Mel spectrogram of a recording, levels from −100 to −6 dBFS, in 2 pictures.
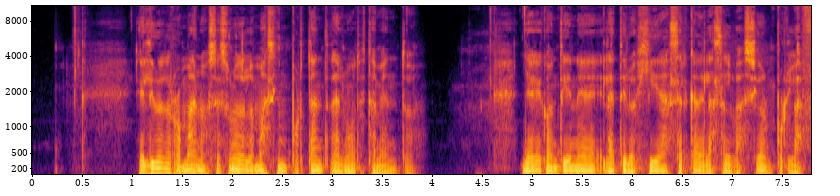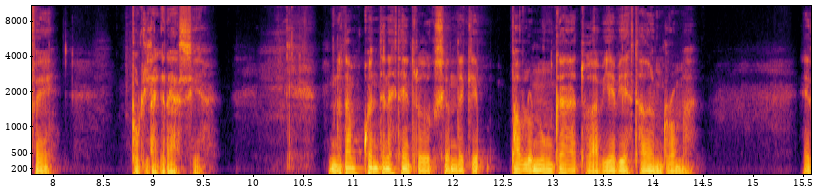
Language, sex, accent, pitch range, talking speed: Spanish, male, Argentinian, 75-90 Hz, 170 wpm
